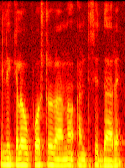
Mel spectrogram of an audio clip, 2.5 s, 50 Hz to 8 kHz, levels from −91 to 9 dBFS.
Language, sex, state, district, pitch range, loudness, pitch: Kannada, male, Karnataka, Koppal, 100-110 Hz, -14 LUFS, 105 Hz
